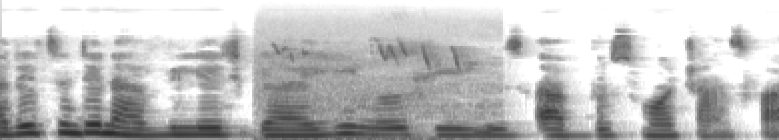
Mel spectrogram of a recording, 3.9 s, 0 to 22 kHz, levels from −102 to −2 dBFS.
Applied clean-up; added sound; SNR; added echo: classical method log-MMSE.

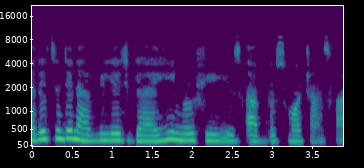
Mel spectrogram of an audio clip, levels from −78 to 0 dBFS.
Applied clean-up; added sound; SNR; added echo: none; none; none; none.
